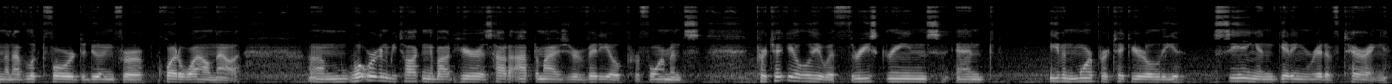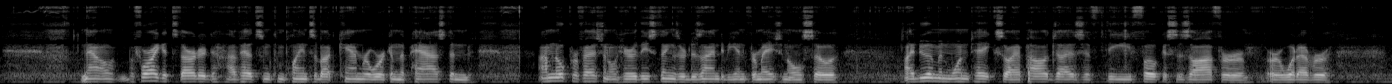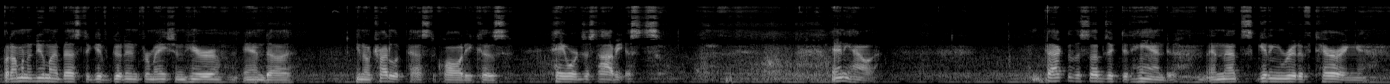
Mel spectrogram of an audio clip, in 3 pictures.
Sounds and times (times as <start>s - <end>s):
Speech: 0.0s - 2.4s, 3.1s - 14.0s, 14.7s - 18.7s, 19.3s - 22.4s, 23.0s - 27.3s, 27.9s - 30.8s, 31.4s - 34.6s, 36.1s - 36.7s, 38.2s - 41.7s.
